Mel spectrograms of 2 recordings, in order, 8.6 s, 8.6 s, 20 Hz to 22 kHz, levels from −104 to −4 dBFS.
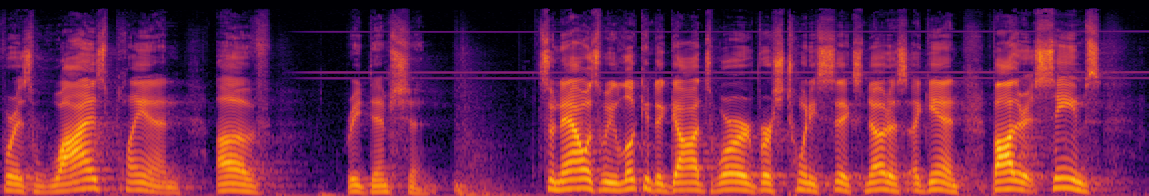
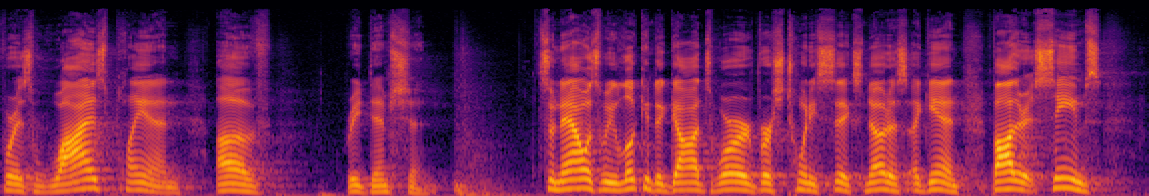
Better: second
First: high-pitched whine; faint; from 2.5 s on; 5 kHz, 35 dB below the speech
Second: none

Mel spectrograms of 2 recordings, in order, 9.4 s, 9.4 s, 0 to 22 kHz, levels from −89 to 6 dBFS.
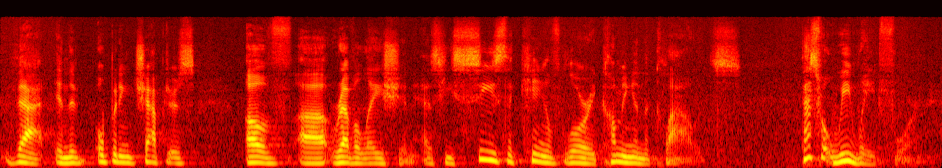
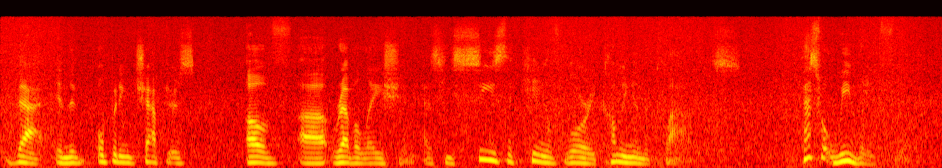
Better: first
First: hiss; faint; throughout; 25 dB below the speech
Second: hiss; loud; throughout; 9 dB below the speech

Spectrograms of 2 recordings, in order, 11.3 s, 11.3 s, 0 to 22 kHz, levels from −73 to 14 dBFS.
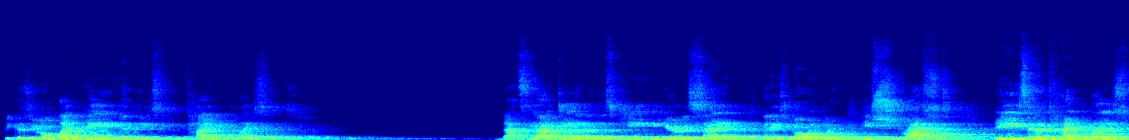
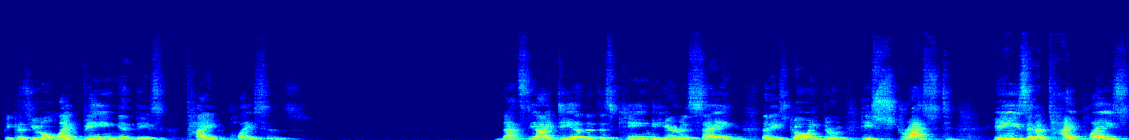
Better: second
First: room echo; strong; dies away in 2.6 s // off-mic speech; far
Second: room echo; slight; dies away in 0.3 s // off-mic speech; far

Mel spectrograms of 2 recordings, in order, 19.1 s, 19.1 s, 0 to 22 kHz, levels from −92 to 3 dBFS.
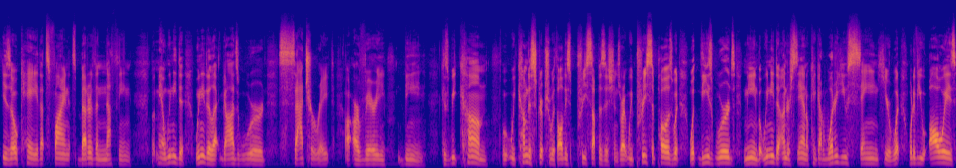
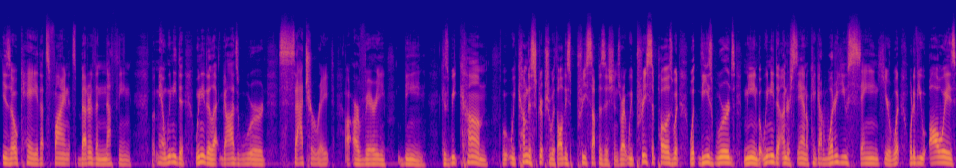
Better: second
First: thin; somewhat; fading below 500 Hz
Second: none

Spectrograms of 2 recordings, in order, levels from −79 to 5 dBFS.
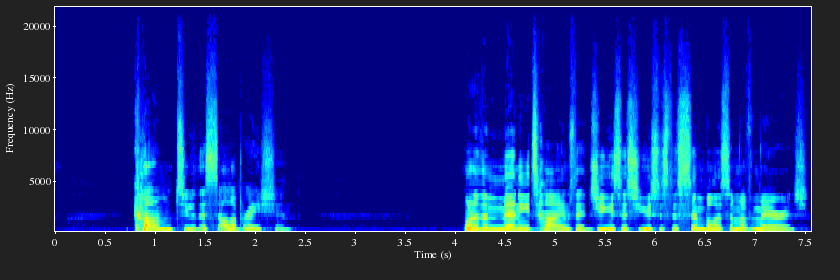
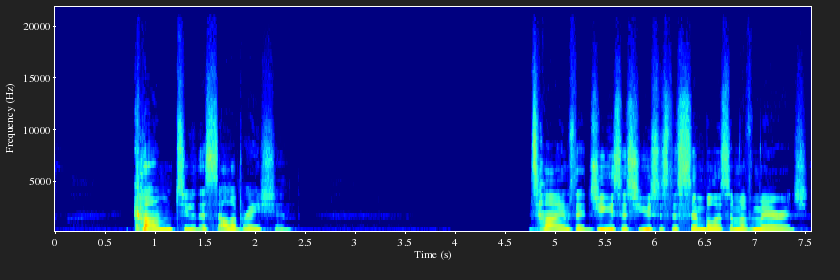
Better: first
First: none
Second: audio cutting out; at 4 s for 1 s

